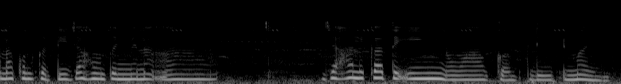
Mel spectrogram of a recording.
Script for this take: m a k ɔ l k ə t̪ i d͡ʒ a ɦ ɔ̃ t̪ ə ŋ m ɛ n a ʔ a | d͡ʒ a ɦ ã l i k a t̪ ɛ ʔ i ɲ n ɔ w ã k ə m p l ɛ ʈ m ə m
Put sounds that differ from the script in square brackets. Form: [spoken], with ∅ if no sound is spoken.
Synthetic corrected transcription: [n] a k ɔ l k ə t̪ i d͡ʒ a ɦ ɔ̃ t̪ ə [ɲ] m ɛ n a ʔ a | d͡ʒ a ɦ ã l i k a t̪ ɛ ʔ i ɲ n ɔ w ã k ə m p l [i] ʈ m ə [ɲ]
